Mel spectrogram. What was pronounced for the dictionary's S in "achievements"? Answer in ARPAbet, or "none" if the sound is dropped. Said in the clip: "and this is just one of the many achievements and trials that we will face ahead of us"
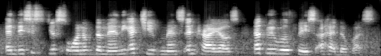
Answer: S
